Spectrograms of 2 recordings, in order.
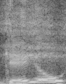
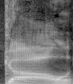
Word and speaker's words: Gal: You said Gail Gadot. – Let's say it with me again. – It's Gal.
